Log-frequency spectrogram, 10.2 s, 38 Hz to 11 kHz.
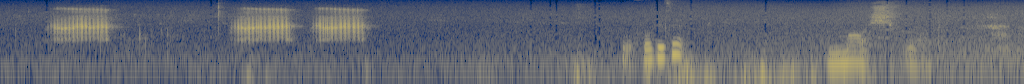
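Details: A marsh frog, unseen, gives three loud, rattling croaks in quick succession among reeds at Ham Wall and Shapwick Heath nature reserves, Somerset, 11 June 2022, followed by a man speaking.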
